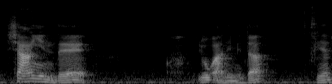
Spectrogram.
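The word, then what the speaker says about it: 向: 이렇게 한국의 방향의 향만 빼서 그게 중국어로는 발음이 샹인데 요거 아닙니다.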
